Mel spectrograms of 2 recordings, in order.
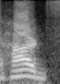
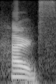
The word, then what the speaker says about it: hertz: Per second মানে S inverse one, তো এটার উচ্চারণ করি পার সেকেন্ড, অথবা আরেকটা নাম আছে হার্টজ, ঠিক আছে, হার্টজ, HERTZ, হার্টজ, এত হার্টস, হ্যাঁ বলে না যে ফ্রিকোয়েন্সি।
